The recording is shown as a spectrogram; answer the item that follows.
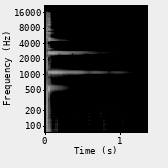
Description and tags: Common tumbler-style drinking glasses being tapped together. Good pitched resonance after hit. Close miked with Rode NT-5s in X-Y configuration. Trimmed, DC removed, and normalized to -6 dB.
glass, resonant, tap, tumbler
